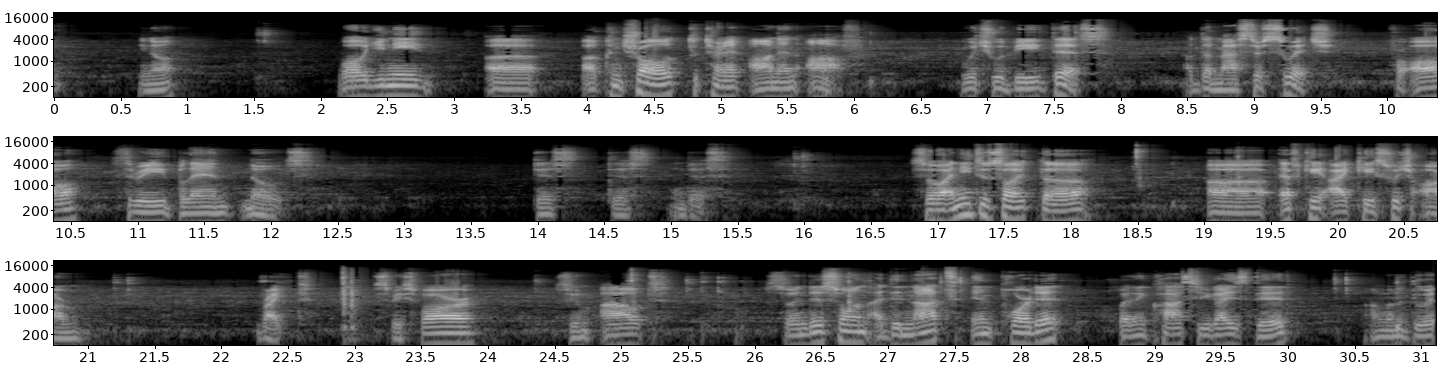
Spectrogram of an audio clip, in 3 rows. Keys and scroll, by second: 22.8 space.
